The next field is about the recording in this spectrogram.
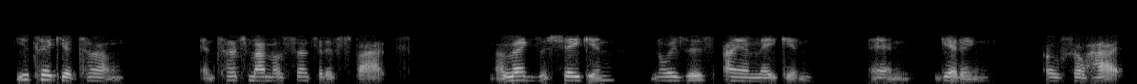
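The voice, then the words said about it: Sick, rough-sounding voice. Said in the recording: “excuse the voice. Y'all know I'm sick”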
